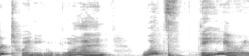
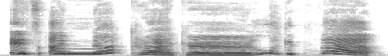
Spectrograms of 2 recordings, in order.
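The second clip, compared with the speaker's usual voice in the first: thrilled; 7 semitones higher, 9 dB louder, slower than usual. Acted. Opening a door, thrilled.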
